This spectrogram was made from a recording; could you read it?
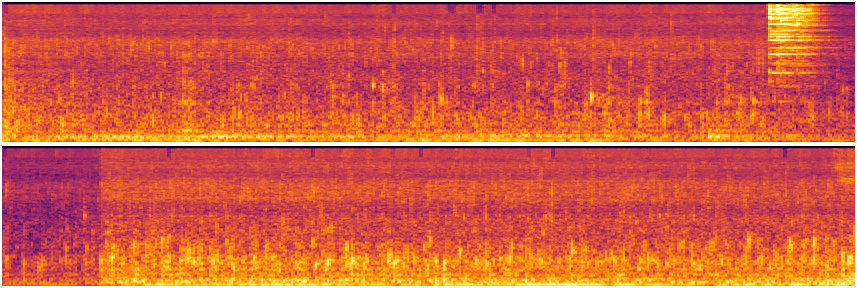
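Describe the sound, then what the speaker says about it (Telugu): A pot of chicken curry bubbles steadily on the stove, a continuous close simmering boil that breaks off briefly for a second before resuming at full strength. "చూడండి ఎలా ఉడుకుతుంది."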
